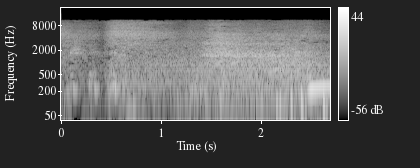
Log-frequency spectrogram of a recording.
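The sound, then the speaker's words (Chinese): Deep breathing is demonstrated as air is drawn down into the belly and then pushed out through the mouth. Soft, breathy hissing swells and eases across the moment. “然后这样，呼吸很深哦，啊，从这边呼吸到肚子那边，啊，从肚子都送到上面去哈，然后就送出去，送出去用口了”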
